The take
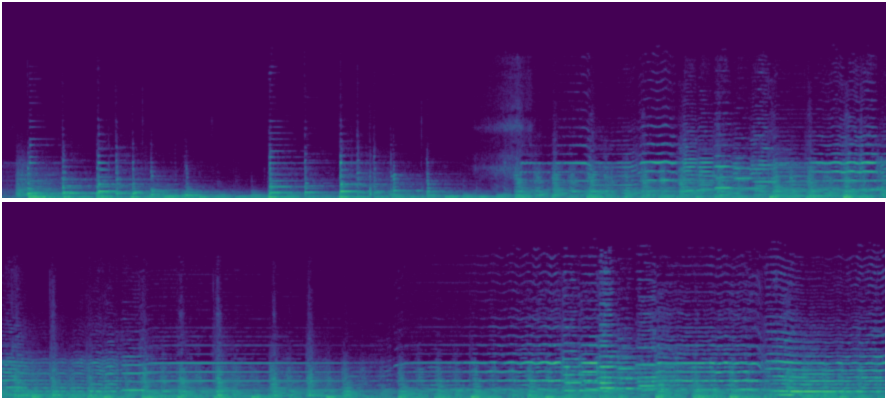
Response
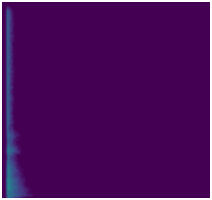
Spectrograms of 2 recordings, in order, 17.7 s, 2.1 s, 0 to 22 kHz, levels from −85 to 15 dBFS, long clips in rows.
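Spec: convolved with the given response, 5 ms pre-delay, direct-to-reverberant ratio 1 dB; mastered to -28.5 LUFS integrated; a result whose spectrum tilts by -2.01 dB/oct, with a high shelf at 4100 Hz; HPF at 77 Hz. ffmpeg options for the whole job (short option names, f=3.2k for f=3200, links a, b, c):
-filter_complex "[0:a]highpass=77,highshelf=f=4.1k:g=3.5,asplit=2[a][b];[1:a]atrim=start_sample=2205,adelay=5[c];[b][c]afir=irnorm=-1:irlink=0,volume=-11dB[d];[a][d]amix=inputs=2:normalize=0,volume=-8dB"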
